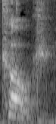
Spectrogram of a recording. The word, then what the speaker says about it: Coke: Lorsque vous voulez commander du coca, il faut bien dire coke. Coke. Il se prononce vraiment comme ça, vous insistez. Parce que si vous dites coq, à la française vraiment basique, comme quand je suis arrivée, ça veut dire tout autre chose.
